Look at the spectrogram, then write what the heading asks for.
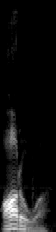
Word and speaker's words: Ottawa: ottawa ottawa okay ottawa so the stress is not it's the stresses on this on the first syllable ottawa ottawa ottawa ottawa okay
